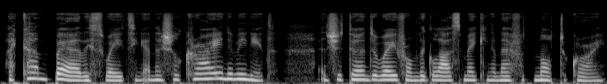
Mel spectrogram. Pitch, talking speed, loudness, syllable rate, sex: 205 Hz, 245 wpm, -19 LUFS, 6.0 syllables/s, female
